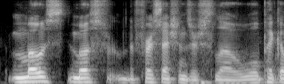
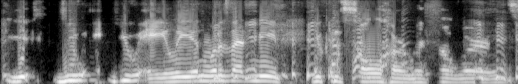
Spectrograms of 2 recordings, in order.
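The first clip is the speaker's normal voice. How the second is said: amused disbelief; 5 semitones higher, 8 dB louder than usual. Real, not acted. Teasing disbelief among laughing friends.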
